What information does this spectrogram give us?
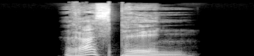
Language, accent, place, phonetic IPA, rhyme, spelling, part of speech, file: German, Germany, Berlin, [ˈʁaspl̩n], -aspl̩n, Raspeln, noun, De-Raspeln.ogg
- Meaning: plural of Raspel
